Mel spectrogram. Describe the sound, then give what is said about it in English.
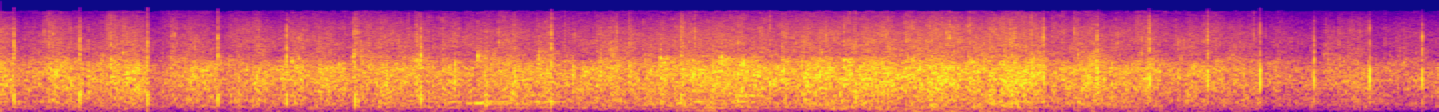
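Steady, sustained applause from a large audience at a ceremony, including President Trump, applauding David Bellavia: a dense wash of many hands clapping at an even loudness throughout, with no voices standing out. “President Trump among those applauding David Bellavia.”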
